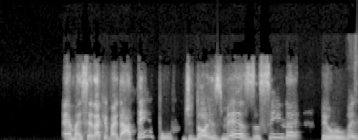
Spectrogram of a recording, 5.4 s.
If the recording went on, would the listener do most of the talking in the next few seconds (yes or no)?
yes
